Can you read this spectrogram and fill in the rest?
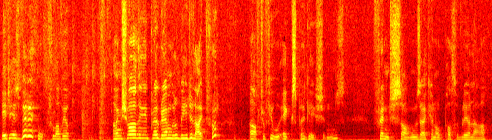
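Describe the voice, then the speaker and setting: An actress playing a grand, disapproving middle-aged society aunt with an upper-class English accent, pompous and precise. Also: female voice, medium pitch, normal speed, close to an everyday voice. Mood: gracious, disapproving. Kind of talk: period stage comedy acting. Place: furnished studio drawing-room set. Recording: noisy old TV drama recording.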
